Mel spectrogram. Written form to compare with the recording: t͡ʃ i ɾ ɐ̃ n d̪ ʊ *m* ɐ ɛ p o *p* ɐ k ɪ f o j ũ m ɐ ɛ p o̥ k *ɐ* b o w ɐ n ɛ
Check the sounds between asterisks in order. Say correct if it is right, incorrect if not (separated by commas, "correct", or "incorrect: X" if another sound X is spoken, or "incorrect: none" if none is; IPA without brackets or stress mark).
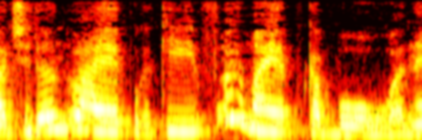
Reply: incorrect: none, incorrect: k, correct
